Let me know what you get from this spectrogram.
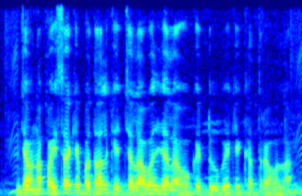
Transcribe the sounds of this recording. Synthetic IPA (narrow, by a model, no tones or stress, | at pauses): d͡ʒəʋnapəɪsakebəd̪əlket͡ʃəlaːʋəld͡ʒaːlaoːkeɖuːbekekʰət̪ɾaɦoːlaː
